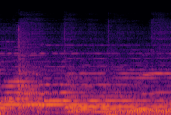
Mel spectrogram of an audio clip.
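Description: Organ playing sustained chords that change, with a sharp accent about a quarter second in.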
